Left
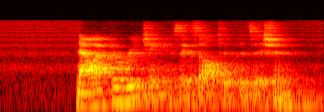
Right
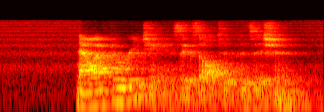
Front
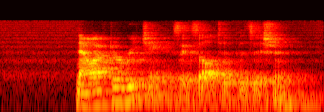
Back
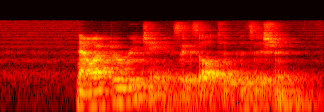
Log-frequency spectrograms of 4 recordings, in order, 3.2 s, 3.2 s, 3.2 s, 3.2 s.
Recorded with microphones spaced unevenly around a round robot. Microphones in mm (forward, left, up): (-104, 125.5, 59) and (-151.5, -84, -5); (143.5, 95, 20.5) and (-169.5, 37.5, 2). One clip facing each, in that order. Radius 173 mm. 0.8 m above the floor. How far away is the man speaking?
About 0.5 m.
